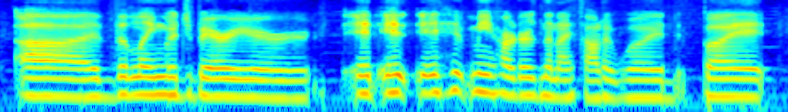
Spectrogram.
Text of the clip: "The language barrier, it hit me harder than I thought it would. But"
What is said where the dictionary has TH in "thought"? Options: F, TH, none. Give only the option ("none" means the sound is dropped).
TH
